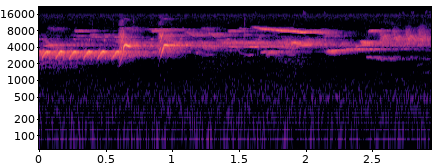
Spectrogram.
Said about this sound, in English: What bird call are you focusing on right now? Is the bird singing a slow, low song? Is it singing quickly or rapidly? Does it sound cheerful or sad?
